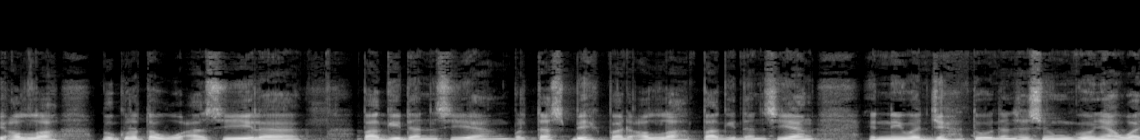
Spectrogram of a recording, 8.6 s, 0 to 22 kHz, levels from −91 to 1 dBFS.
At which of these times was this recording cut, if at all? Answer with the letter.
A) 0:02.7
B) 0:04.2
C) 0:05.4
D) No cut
A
